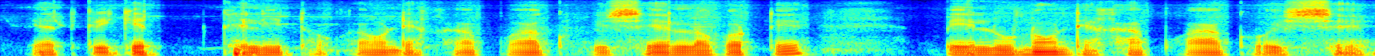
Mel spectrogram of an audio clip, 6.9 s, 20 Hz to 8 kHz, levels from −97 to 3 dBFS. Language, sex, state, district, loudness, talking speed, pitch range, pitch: Assamese, male, Assam, Kamrup Metropolitan, -20 LUFS, 115 wpm, 80-85 Hz, 80 Hz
